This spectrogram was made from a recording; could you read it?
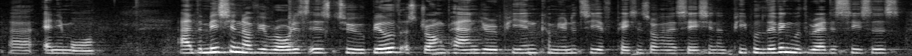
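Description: A woman's voice: medium pitch, slight background noise. A woman with a Danish accent, a native Danish speaker, giving a conference presentation in a hesitant way, with many fillers and restarts. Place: conference hall.

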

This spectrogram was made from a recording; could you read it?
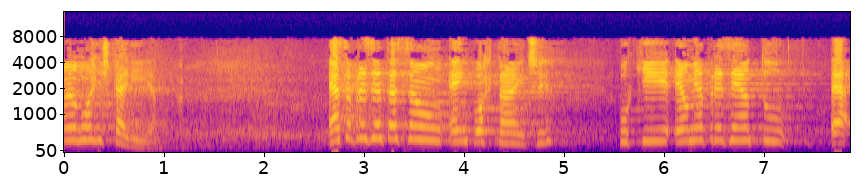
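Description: A woman's voice: sits high, pushed and bright. A woman with a Brazilian accent, a charity president and clown, giving a joking, emotional award acceptance speech. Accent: Brazilian Portuguese. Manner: emotional, joking, fighting back tears. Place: large parliament hall. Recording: lo-fi with long hall reverb.

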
